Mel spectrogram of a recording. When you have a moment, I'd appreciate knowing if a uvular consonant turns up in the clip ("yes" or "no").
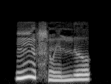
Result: no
